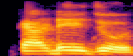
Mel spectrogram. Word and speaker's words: Cadejo: Cadejo, CADJO .dev is your website. Yeah, cadejo. We pronounce it cadejo.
